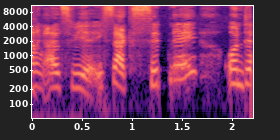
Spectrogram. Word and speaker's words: Sydney: sondern es ist ein I. – Sydney. – Sydney. – Ja. Mehr ein I, mehr die Ja. – Betonung auf einem längeren I.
